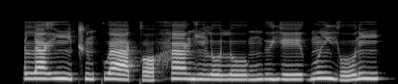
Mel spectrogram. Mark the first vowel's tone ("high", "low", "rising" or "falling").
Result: high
